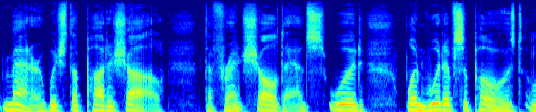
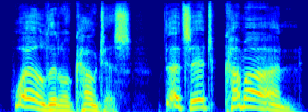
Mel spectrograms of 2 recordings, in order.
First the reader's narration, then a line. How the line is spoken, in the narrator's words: cried Uncle with a joyous laugh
